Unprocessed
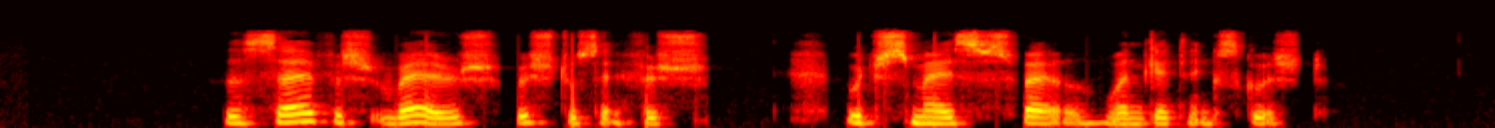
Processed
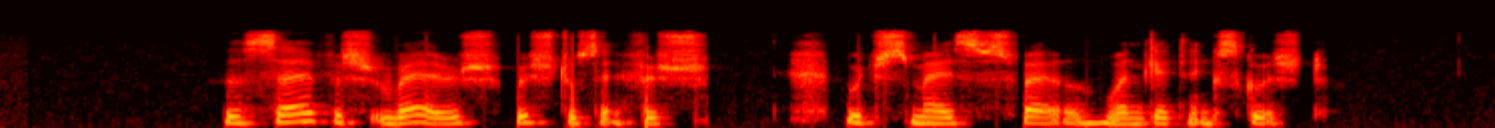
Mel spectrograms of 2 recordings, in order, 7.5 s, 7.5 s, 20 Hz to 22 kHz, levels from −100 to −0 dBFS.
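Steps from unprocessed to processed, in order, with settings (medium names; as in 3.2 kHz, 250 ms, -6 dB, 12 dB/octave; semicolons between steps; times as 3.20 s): compression 4:1, threshold -41 dBFS, peak gain reduction 15.5 dB; trim +3.5 dB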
